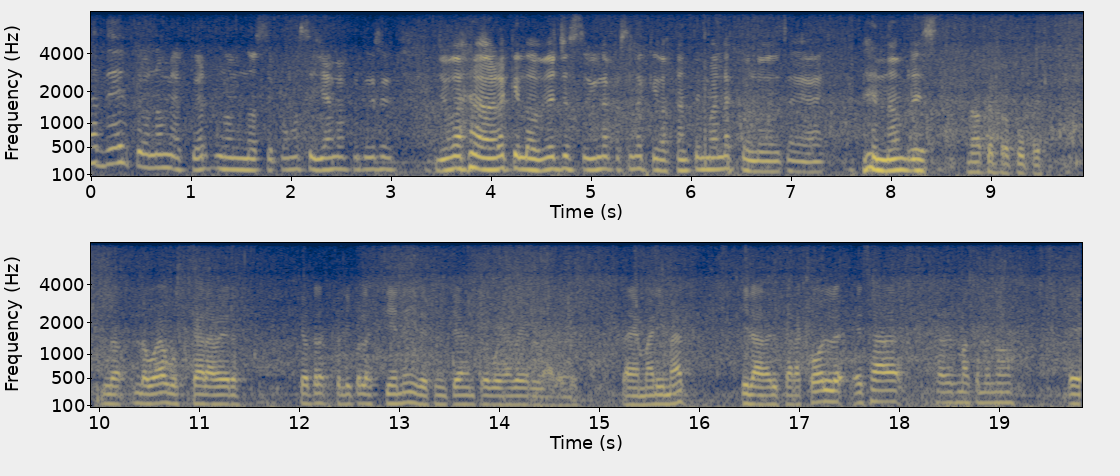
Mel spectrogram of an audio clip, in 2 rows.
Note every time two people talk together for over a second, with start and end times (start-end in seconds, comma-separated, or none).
none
